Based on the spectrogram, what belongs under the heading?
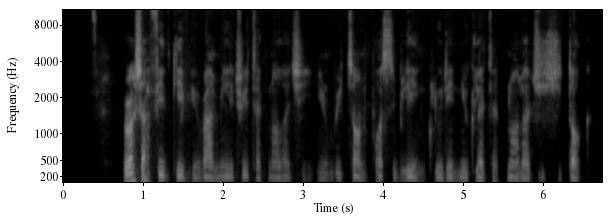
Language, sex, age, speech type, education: Nigerian Pidgin, male, 30-45, spontaneous, tertiary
